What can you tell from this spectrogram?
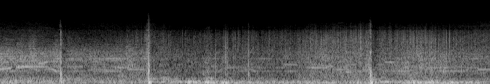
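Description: Aerial fireworks shells bursting: about four sharp bangs roughly a second apart, the loudest about a second and a half in, over a steady low rumble of booms.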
